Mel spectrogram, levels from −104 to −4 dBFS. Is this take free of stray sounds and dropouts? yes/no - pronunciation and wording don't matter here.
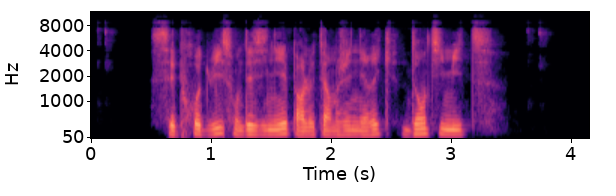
yes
